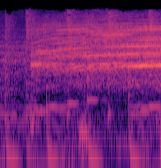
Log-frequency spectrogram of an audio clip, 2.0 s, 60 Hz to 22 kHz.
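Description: Dremel rotary tool fitted with a 120-grit sanding band, switched on about a third of a second in and running steadily on its low setting with a high whine. Background music with a steady beat plays underneath.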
